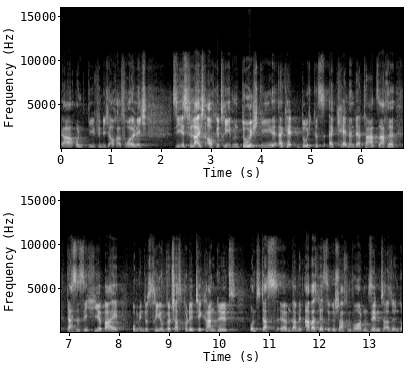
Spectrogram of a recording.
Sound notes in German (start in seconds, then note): none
